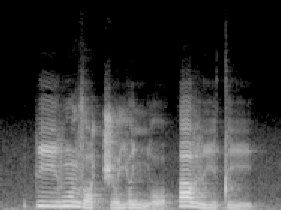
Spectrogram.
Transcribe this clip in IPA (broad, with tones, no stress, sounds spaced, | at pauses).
p iː˦ v ũ˦ z ɔ˨ t͡ʃ ʊ˨˦ j ʊ˦ ɲ o˨ | a˦ v i˨ t i˨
